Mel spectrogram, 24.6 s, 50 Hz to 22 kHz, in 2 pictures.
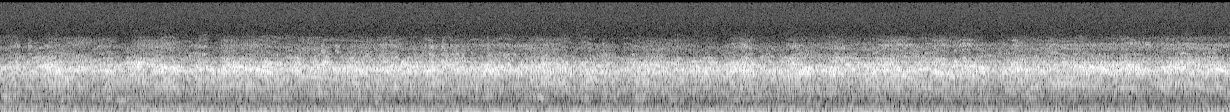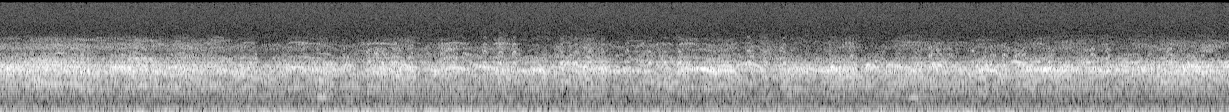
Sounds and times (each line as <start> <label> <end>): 0.0 canada geese 24.5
